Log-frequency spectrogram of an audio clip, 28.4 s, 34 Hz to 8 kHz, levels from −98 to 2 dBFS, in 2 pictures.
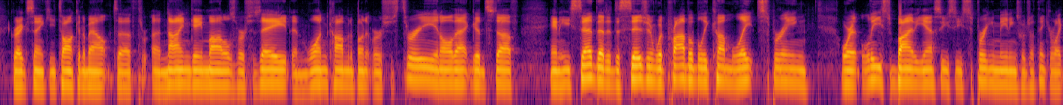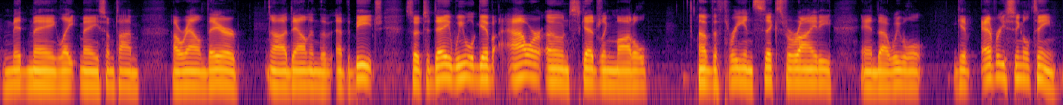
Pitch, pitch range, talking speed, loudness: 105 Hz, 100-120 Hz, 180 wpm, -20 LUFS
